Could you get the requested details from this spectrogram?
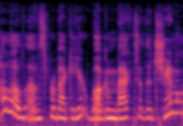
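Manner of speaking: froggy, rough voice. Welcoming viewers back to the channel: froggy voice. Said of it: "I'm going a little froggy".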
